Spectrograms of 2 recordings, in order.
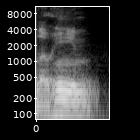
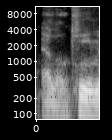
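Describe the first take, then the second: First: The middle consonant is an h sound. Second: The middle consonant is a k sound. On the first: The holy name is said as it is. "instead of" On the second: The holy name is avoided out of respect. "we kind of hide it by saying"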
